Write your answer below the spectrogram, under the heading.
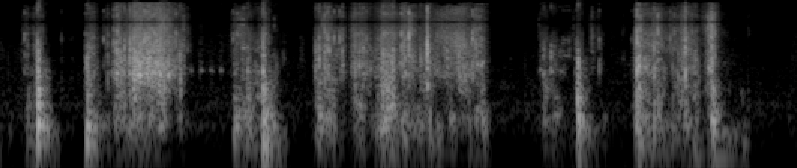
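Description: Cardboard trading-card hobby box being handled and its flap opened: a series of scraping, rustling strokes.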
